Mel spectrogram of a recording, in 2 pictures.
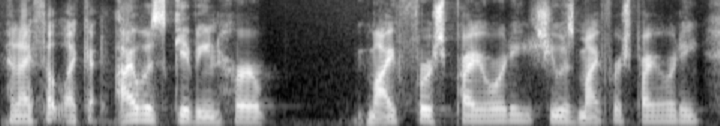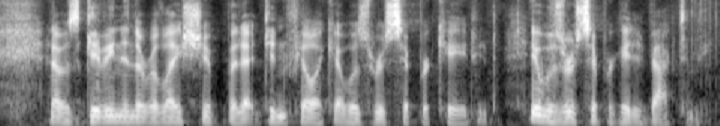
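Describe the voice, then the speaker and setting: Older man, measured and plain-spoken. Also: mid-range voice, fairly even intonation, darkish tone. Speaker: dating show contestant. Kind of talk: earnest conversation on a dating show.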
